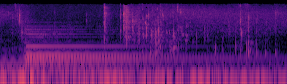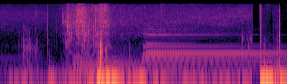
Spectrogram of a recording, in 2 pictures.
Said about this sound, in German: Ey, ist es komisch, dass ich Wasser trinke während einer Episode?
